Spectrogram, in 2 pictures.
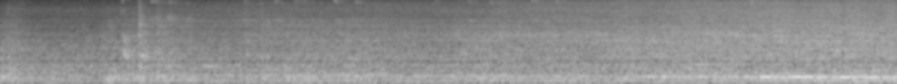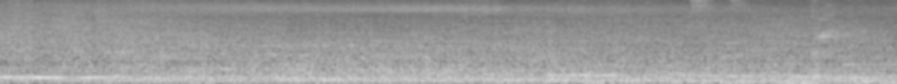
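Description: Kintetsu red-and-white commuter electric train pulling into the station: its wheels run on the rails and the noise grows louder as the cars come past. A motor whine falls in pitch as the train slows to a stop.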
